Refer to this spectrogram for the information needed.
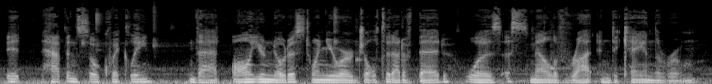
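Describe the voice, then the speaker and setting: A man narrating as game master in a tabletop game, measured and descriptive. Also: on the low side, fairly even intonation, warm tone, slight background noise. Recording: clear music behind the voice.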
